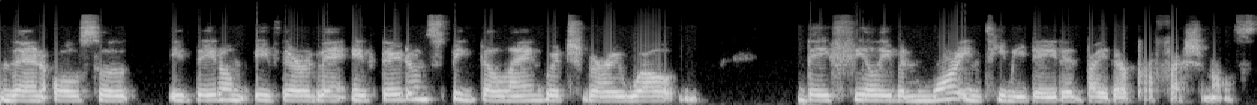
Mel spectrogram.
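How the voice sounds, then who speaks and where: The speaker has a Spanish accent and a moderate pace, with ordinary pitch variation. The loudness stays very even, and the sound is dry and close with no echo. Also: woman, medium pitch for a woman. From Peru. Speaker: divorce coach and forensic accountant. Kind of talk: interview.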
